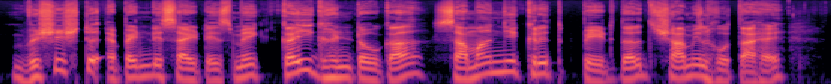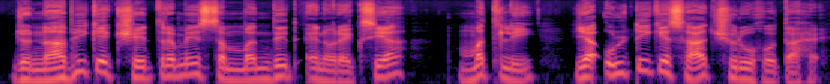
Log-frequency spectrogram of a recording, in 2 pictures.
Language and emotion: Hindi, neutral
